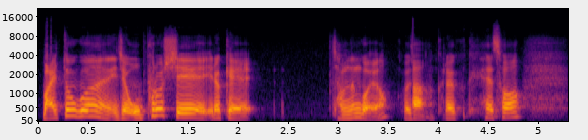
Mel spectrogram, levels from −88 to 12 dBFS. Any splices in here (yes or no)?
yes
